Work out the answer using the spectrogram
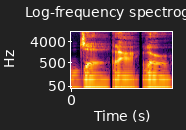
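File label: "jeraro", concatenated syllables; Affixing experiment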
